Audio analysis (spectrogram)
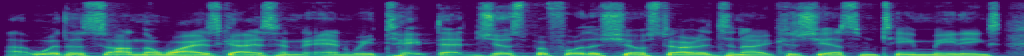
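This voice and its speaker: Male host for casual sports talk, average pitch, conversational. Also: fairly even intonation, fairly quick.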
